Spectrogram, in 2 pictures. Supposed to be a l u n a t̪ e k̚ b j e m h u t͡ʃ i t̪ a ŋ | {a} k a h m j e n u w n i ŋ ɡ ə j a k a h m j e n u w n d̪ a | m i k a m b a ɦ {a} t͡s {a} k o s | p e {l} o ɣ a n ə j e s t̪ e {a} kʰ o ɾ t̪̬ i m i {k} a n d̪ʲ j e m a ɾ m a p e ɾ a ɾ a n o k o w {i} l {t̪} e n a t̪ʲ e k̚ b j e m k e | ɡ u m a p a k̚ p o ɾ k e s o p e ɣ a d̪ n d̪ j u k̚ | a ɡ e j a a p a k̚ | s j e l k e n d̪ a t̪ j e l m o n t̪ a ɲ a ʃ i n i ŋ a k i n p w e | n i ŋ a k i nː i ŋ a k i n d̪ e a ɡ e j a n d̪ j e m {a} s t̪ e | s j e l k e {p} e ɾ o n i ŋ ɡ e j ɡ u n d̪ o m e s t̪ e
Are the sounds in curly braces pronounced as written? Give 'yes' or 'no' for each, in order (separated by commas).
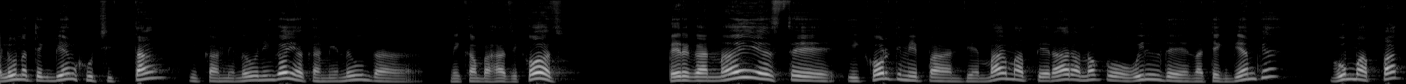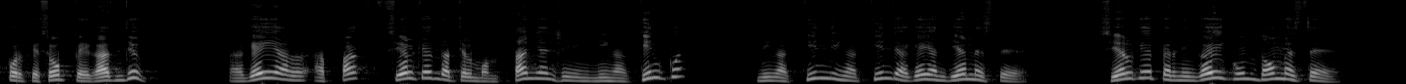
no, yes, no, no, no, no, yes, no, no, yes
